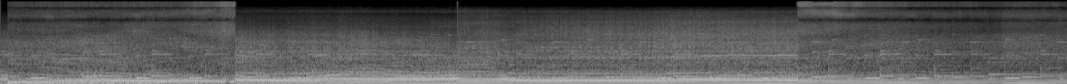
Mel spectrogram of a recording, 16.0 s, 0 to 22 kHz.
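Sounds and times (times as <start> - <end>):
snowmobile engine running: 0.0 - 16.0.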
